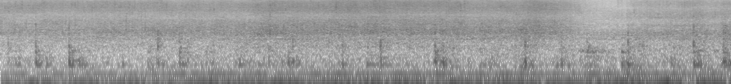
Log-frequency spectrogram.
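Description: Beetroot lentil stew bubbles and sizzles in a pan over lively heat, a loud, constant frying hiss with light stirring clicks and scrapes throughout, no voices.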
